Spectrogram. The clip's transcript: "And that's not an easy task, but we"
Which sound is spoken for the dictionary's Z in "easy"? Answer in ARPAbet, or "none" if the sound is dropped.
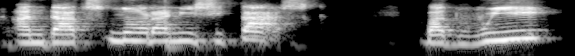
S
